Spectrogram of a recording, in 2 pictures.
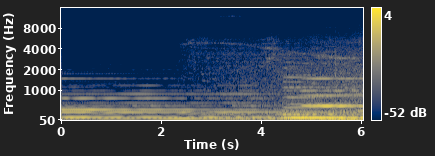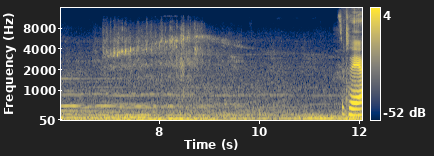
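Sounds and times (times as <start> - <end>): background music: 0.0 - 12.0
traffic rumble: 4.8 - 12.0
vehicle passing: 5.7 - 12.0.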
